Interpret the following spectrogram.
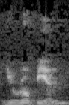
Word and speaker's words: European: Similarly, he is a European because even though the word has got E as the starting letter, it is pronounced as U.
